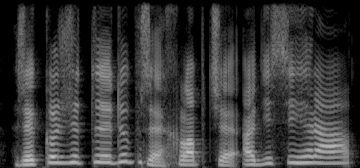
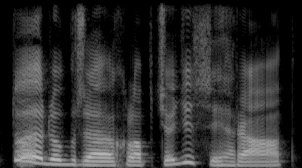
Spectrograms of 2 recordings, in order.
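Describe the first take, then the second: First: Put-on higher-pitched chirpy child voice; cheerful little boy. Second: Absent-minded father. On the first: Boy happily reporting dad's answer to mum, chirpy. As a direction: relay it brightly and innocently. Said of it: "Ve výborné náladě jsem se vrátil". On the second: Father reading his paper dismisses son, absent-minded. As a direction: wave the boy off without really listening. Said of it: "tatínek a dál četl noviny". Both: A narrator's reading.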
